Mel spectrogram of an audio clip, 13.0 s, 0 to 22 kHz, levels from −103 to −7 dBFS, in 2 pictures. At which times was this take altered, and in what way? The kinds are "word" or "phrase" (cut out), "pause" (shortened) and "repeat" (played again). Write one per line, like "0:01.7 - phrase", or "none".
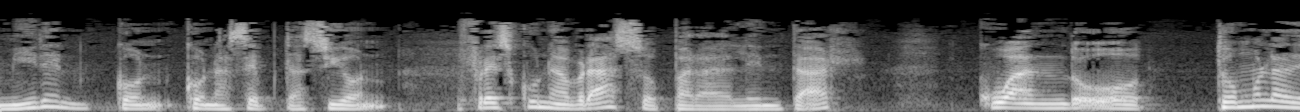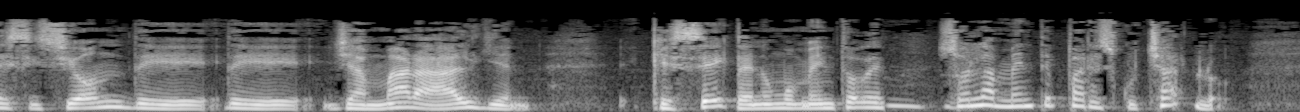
0:02.3 - word
0:07.6 - repeat
0:10.2 - word
0:10.9 - word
